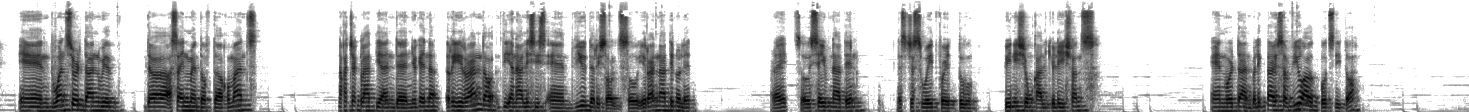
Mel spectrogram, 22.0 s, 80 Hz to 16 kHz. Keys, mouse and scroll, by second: 1.3 ctrl+click, 9.0 click, 9.8 click, 12.1 click, 19.3 click, 20.4 click.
